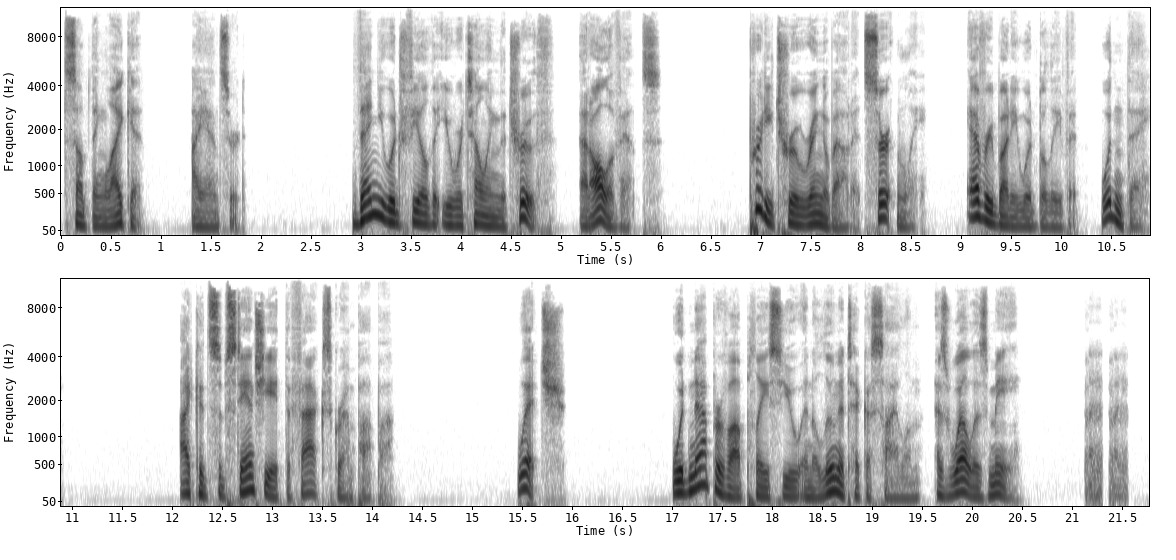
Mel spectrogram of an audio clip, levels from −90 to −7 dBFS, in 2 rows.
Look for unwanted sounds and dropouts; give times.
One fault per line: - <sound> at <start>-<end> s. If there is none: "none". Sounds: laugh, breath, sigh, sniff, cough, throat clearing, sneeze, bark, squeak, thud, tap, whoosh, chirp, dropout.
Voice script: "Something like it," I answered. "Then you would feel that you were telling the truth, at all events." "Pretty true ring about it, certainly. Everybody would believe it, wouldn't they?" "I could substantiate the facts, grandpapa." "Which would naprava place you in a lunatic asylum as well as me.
- laugh at 21.1-21.6 s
